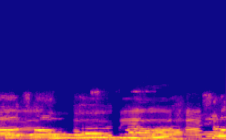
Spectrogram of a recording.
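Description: Children and a woman chanting a short Quran surah together in a melodic recitation, heard through video-call audio. The voices carry long held phrases with a brief pause for breath under a second in.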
